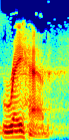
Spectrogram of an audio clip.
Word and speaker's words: Rahab: Her name, as we pronounce it, is Rahab.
